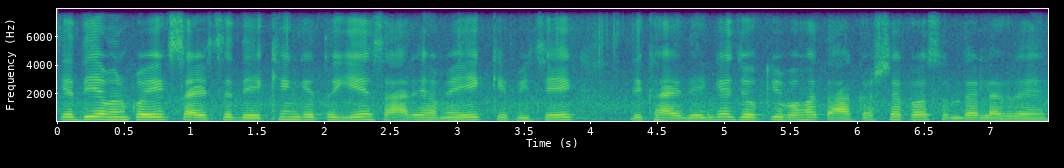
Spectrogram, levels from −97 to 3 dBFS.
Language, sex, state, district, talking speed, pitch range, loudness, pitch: Hindi, female, Bihar, Supaul, 210 wpm, 160-185 Hz, -17 LUFS, 170 Hz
